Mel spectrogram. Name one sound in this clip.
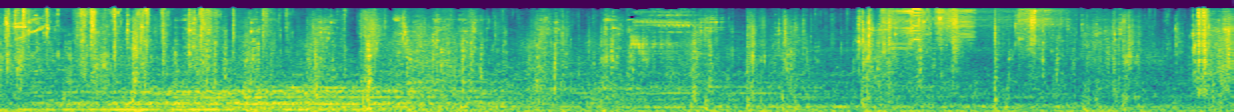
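Heavy boots step on a hard floor.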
